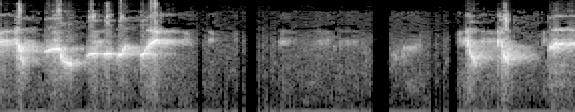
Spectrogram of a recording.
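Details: Greater green leafbird delivers a fast jumble of twittering and slurred whistled notes, falls silent for about two seconds, then resumes with another short burst.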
